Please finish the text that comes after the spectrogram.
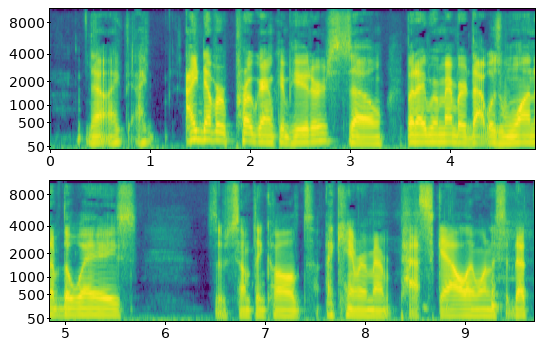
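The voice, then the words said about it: Slightly scratchy voice. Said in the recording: “My voice is a little scratchy today.”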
